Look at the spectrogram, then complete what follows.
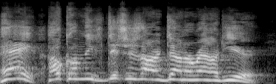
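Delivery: overly aggressive yelling. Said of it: "To be aggressive is to start yelling".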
